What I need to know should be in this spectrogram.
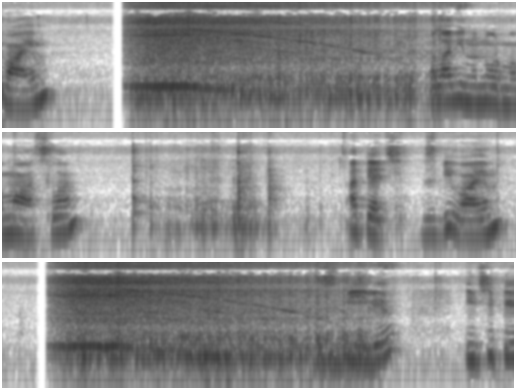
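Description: An electric hand mixer whirs loudly in bursts.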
